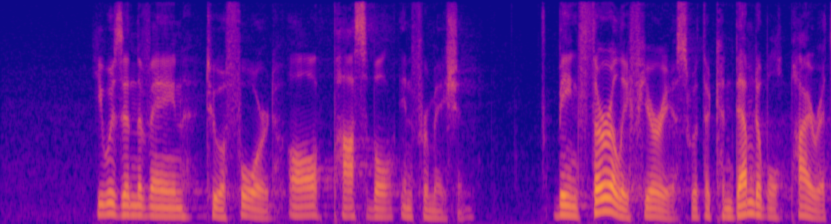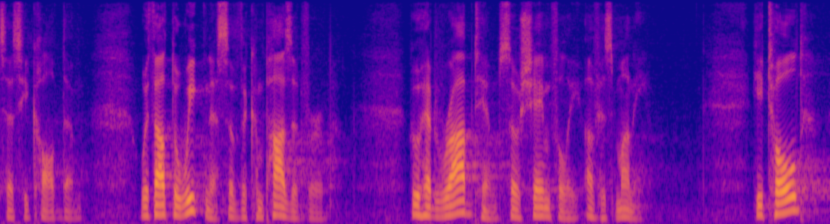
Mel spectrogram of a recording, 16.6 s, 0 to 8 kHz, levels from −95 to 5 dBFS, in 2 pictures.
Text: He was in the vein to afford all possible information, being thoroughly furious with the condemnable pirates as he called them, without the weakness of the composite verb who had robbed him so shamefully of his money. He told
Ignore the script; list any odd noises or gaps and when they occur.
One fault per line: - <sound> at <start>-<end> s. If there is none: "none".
none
